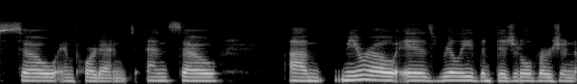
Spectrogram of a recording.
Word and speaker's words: Miro: that for us sure Miro is m-i-r-o Miro like I look hello sorry what was that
